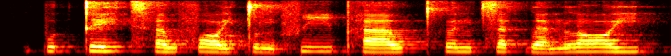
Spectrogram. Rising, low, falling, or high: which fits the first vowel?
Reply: rising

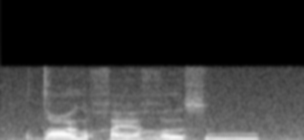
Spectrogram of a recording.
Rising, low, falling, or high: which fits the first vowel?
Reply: high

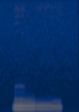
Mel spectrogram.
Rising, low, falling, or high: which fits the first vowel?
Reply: low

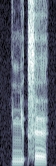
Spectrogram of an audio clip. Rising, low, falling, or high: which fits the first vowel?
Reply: high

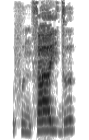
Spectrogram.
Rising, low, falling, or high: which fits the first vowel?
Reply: low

